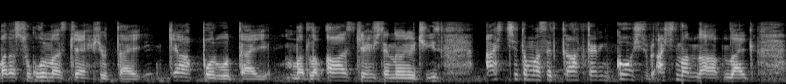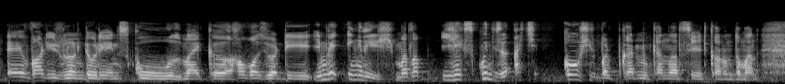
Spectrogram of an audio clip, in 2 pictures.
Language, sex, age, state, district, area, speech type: Kashmiri, male, 45-60, Jammu and Kashmir, Budgam, urban, spontaneous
